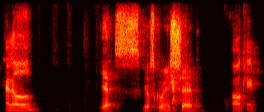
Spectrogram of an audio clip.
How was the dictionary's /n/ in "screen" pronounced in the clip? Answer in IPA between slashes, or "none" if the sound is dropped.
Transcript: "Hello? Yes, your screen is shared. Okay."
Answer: none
